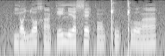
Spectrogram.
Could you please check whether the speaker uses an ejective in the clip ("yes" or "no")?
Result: no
